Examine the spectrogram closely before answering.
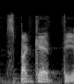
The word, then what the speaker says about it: spaghetti: hear it differently and what about spaghetti spaghetti spaghetti oh you pronounce the double te as well that's right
